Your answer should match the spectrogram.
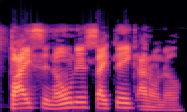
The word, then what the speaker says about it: Bisontis: Texas A&M, Chase be on be I it's Bisononis, I think. I don't know. I don't know how to pronounce these names. But Basantis? Is it yes, Basantis?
